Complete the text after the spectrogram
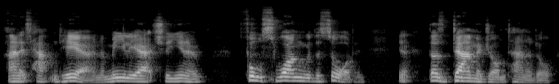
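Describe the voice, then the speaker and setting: Bright-voiced man recapping a game. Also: mid-range voice, expressive, brisk. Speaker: game master recapping a tabletop role-play session. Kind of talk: casual conversational recap.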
